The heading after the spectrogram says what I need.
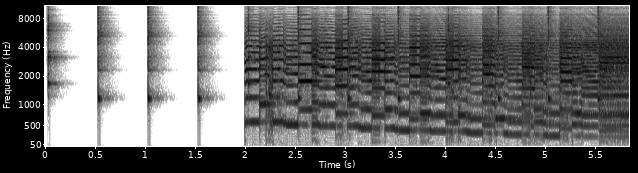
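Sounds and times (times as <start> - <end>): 
guitar exercise with jumps on one string: 0.0 - 1.8, 2.5 - 5.7.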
